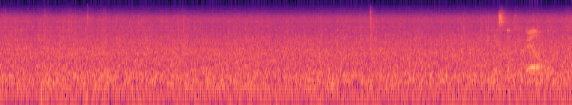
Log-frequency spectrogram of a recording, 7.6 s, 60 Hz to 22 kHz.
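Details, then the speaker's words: Lakewood C122 16-inch box fan, believed mid-1980s, not known if recently oiled, on medium and low; the owner heard an unidentified noise on high. Steady, even rush of air with a low constant hum and no rattles or knocks; runs smoothly and quietly. "and it does still have a pretty nice quiet low it's not as quiet as the mcmillan's on 20 inches from this time or a little bit later work"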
